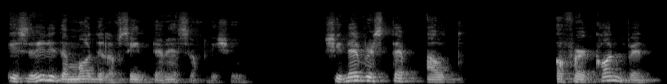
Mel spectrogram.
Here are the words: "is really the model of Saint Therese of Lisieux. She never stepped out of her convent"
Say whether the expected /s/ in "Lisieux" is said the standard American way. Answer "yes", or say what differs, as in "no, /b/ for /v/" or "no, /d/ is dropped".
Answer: no, /ʃ/ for /s/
